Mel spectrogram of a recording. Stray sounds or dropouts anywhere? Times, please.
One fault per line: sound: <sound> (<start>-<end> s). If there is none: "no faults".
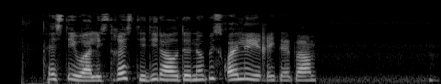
no faults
